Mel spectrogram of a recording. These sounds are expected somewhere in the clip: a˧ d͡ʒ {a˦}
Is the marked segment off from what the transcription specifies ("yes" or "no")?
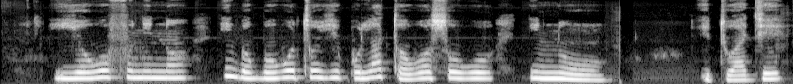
yes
